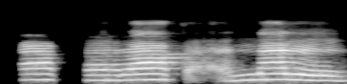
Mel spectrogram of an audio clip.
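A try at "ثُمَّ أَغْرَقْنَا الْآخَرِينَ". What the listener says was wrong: Aghraq bukan akrak. Aghraq. Summa aghraqnal. M-nya ditahan, A-nya dilepas. Raqnal akhirin. Summa aghraqnal akhirin. Summa aghraqnal akhirin.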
